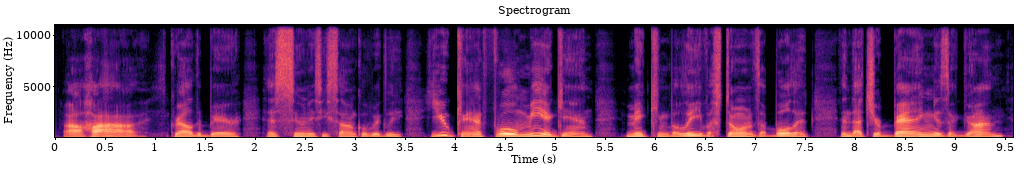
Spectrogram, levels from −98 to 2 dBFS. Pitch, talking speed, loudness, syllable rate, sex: 150 Hz, 195 wpm, -19 LUFS, 5.1 syllables/s, male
